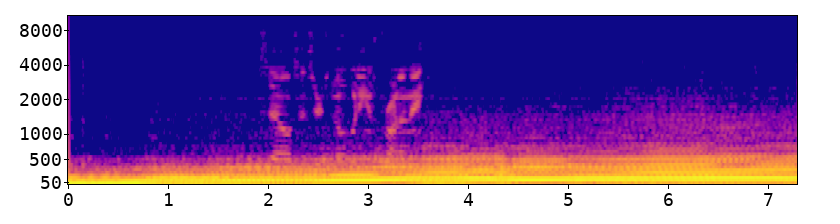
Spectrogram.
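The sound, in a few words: C5 Corvette driving on the road during brake bedding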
